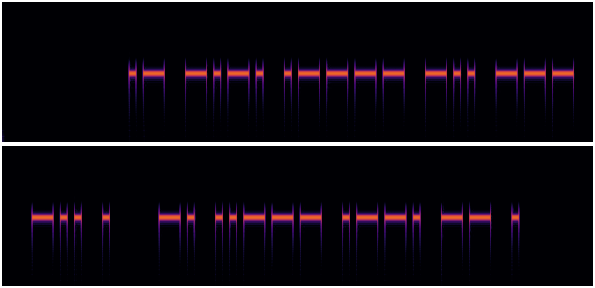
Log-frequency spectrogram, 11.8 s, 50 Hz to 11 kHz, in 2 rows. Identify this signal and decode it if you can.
Morse code, heard as a keyed tone, about 17 wpm, 700 Hz. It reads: AC1DO DE N2PME
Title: USA Callsign DE Callsign - 5 Characters - 17wpm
